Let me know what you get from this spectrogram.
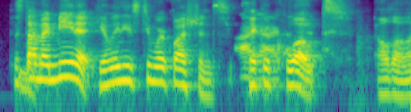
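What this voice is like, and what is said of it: Usual voice. Nothing is said of it.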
